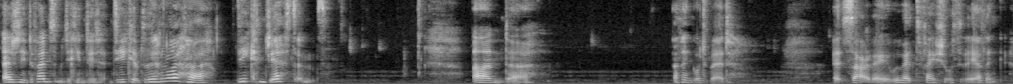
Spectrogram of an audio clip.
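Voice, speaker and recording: A woman with a hoarse, congested voice, chatting casually in a rambling way as a book vlogger. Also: medium pitch, a little mellow, slight background noise. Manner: rambling, chatty, many fillers. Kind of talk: casual vlog chat.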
